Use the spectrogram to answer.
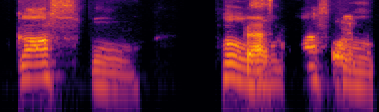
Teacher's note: Es una O que suena como un poquito como A.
